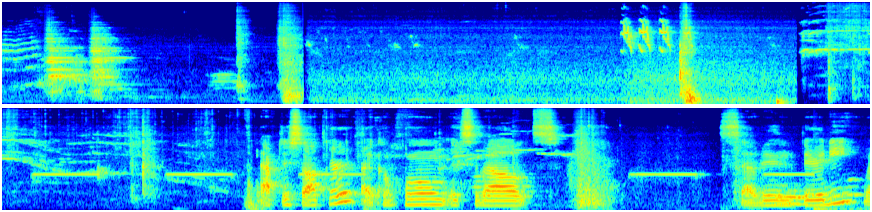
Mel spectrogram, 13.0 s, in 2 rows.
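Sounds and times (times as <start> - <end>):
outdoor street ambience: 0.1 - 13.0
bird chirps: 2.3 - 8.2.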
